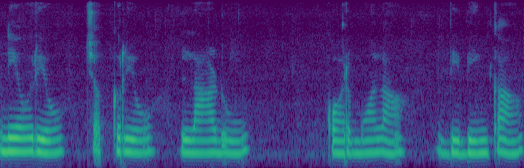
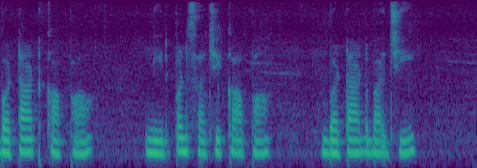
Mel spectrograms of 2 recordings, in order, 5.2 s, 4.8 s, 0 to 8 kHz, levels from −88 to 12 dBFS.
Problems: constant background noise, background conversations at intervals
